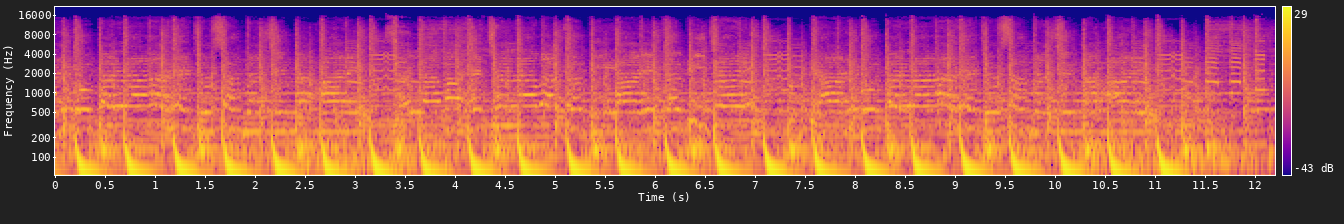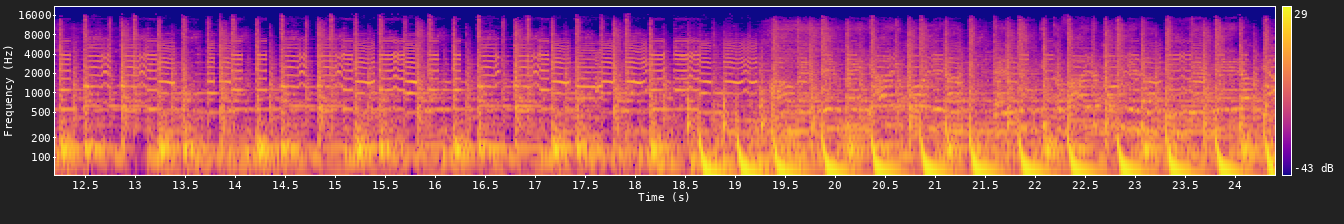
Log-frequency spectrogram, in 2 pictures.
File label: song ringtone; chhalawa title song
